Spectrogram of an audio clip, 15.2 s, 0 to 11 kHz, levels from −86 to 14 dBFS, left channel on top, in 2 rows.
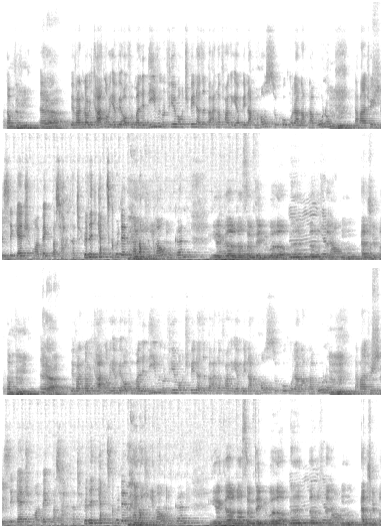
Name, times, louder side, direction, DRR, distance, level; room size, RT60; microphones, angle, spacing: voice 1, 0.1-1.2 6.5-6.9 7.4-7.7 10.1-10.6 11.7-15.1, right 1 dB, 35° right, 2 dB, 1.0 m, -28 dB
voice 2, 0.7-1.0 1.4-6.8 7.0-12.2 13.3-14.4, left 2 dB, 40° left, 6 dB, 0.6 m, -33 dB
Rattle (instrument), 7.6-12.9, equal, ahead, 1.7 m, -28 dB
11.0 x 4.1 x 2.6 m, 1.2 s
head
